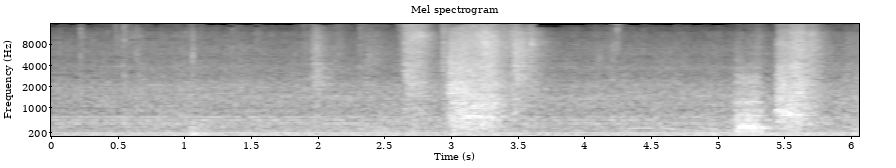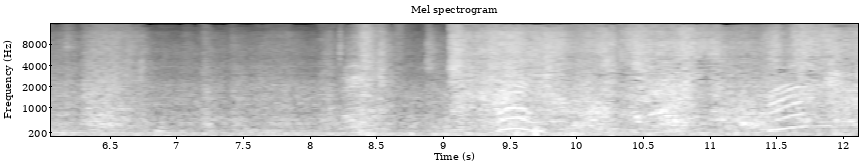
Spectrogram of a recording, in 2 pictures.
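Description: Wet fish being handled and tossed into plastic baskets: a few short rustling, splashing bursts over a steady low hum, with people talking from about nine seconds in.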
